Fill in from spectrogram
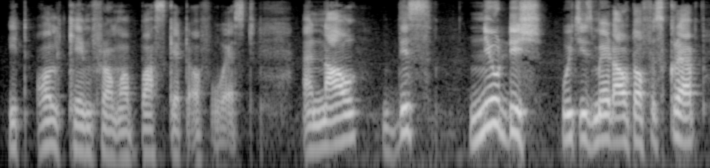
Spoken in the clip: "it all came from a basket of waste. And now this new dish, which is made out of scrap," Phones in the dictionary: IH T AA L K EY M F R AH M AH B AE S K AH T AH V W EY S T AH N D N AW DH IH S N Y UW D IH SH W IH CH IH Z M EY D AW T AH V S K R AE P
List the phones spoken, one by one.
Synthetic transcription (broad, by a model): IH T AA L K EY M F R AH M AH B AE S K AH T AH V W EY S T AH N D N AW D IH S N Y UW D IH SH W IH CH IH Z M EY D AW T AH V S K R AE P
